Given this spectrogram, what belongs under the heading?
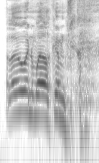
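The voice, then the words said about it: Put-on British accent. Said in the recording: “Did I have a British accent? ... Yeah.”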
